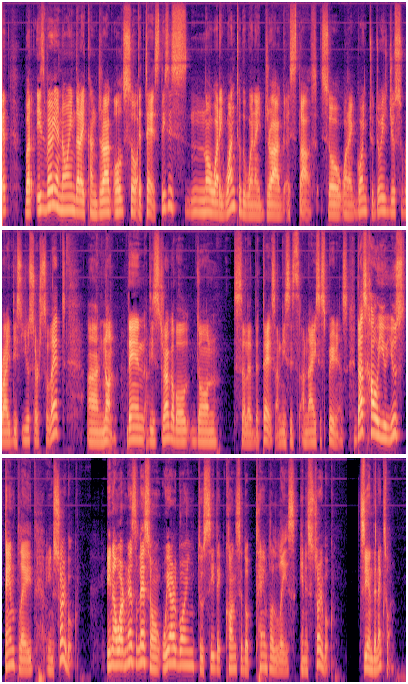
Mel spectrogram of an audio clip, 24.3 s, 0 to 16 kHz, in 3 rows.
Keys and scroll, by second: 9.2 Return, 10.5 super+s.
